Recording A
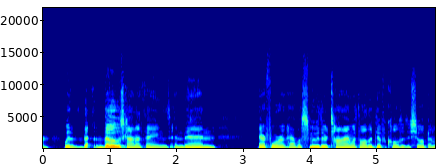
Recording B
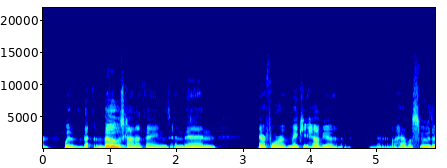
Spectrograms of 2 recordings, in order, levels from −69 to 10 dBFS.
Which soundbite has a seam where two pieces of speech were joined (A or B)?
A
